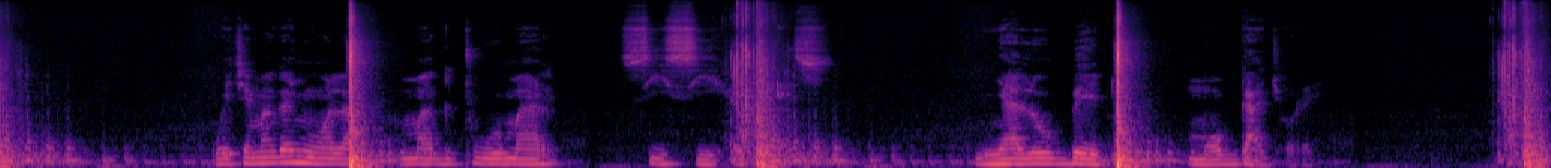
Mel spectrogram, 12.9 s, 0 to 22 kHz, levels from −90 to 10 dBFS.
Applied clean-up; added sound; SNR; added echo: none; Slam; -4 dB; none.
